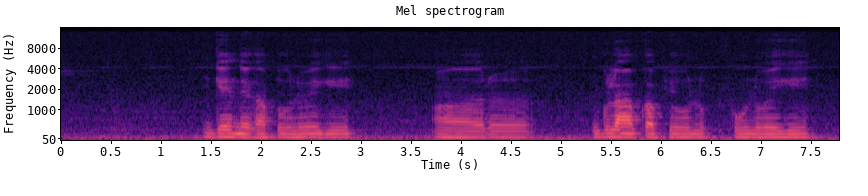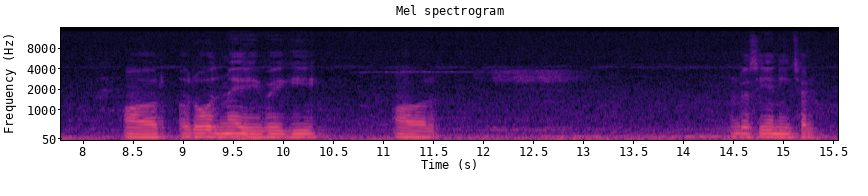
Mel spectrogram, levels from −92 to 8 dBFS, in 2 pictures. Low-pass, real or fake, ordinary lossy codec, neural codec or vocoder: 14.4 kHz; real; none; none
